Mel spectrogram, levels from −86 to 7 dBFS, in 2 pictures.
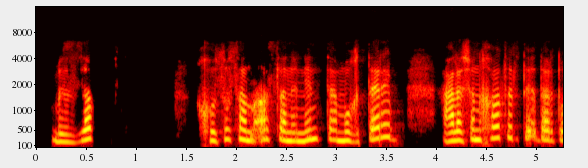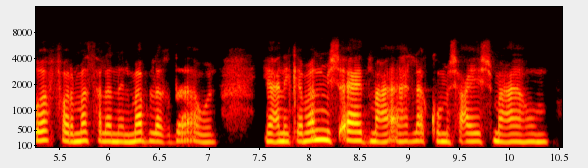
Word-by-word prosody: بالضبط. 205 +5 +1 1.0
خصوصًا 255 +4 0 0.2
أصلًا 240 -3 +1
إن 210 0 +1
أنت 255 +1 -1
مُغترِب 250 +5 +1 0.5
علشان 230 +4 +5
خاطر 295 +2 +1
تقدر 245 -3 -1
توفّر 230 -2 -1
مثلًا 220 0 -1
المبلغ 205 0 -1
ده 195 +4 -5
أوال 190 -2 -6 0.5
يعني 205 0 +1
كمان 230 +4 +2
مش 235 - -2
قاعد 225 -2 +3
مع 195 -1 +1
أهلك 210 +1 -5
ومش 205 -2 -4
عايش 210 +2 -3
معاهم. 195 0 -2
215 Hz, 130 wpm, -22 LUFS, 200-240 Hz, 1.0 s, علشان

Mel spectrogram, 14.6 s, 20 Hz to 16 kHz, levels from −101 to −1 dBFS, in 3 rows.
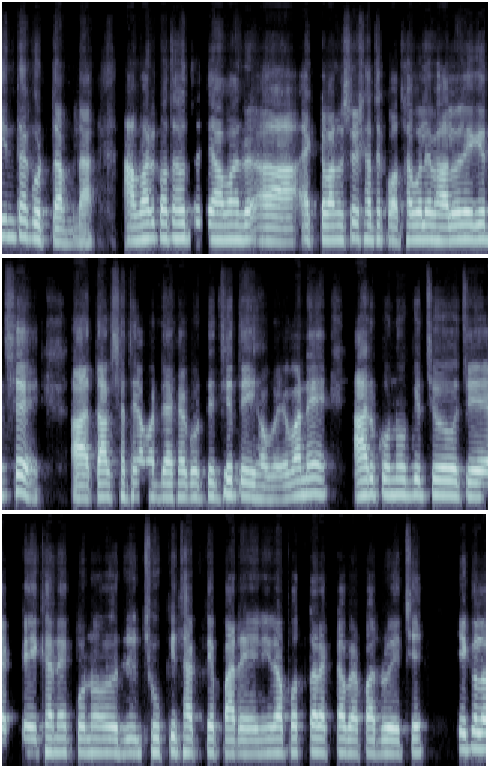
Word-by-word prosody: চিন্তা 210 -1 -2
করতাম 170 -4 +1
না। 70 - -2 0.4
আমার 175 +3 +3
কথা 185 0 +1
হচ্ছে 185 +1 -3
যে - - +4
আমার 175 0 +2 0.2
আ - - +4 0.4
একটা 165 0 -4
মানুষের 170 +2 -1
সাথে 175 0 -1
কথা 170 - -2
বলে 175 0 +3
ভালো 165 +1 +4
লেগেছে, 180 +3 +1 0.5
আ - - +3 0.2
তার 160 0 +5
সাথে 165 0 -4
আমার 160 0 -4
দেখা 160 +1 +1
করতে 160 +1 -2
যেতেই 175 -3 +1
হবে, 140 0 -3 0.2
মানে 180 +2 +2 0.5
আর 180 - +4
কোনো 185 0 0
কিছু 180 0 -2 0.3
যে 170 - 0 0.2
একটা 210 +6 -9
এখানে 170 +1 -1 0.2
কোনোর 165 0 -1 0.4
ঝুঁকি 170 +1 -2
থাকতে 160 0 0
পারে, 155 0 +1 0.2
নিরাপত্তার 165 +1 0
একটা 165 +1 -2
ব্যাপার 155 0 0
রয়েছে, 155 +1 +1 0.5
এগুলা 200 0 +3
170 Hz, 165 wpm, -24 LUFS, 160-180 Hz, 0.5 s, তার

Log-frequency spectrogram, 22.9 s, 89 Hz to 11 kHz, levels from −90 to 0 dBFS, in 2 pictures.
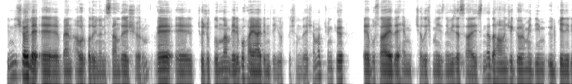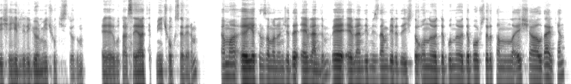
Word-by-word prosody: Şimdi 150 +4 -8
şöyle, 150 -1 +10 0.4
ııı, 85 -1 -6
ben 95 0 -3
Avrupa’da, 95 -3 -2
Yunanistan’da 85 +2 -5
yaşıyorum. 85 -2 -5
Ve, 105 +1 +5
eee, 90 -1 -2
çocukluğumdan 95 +2 -5
beri 95 +2 -1
bu 130 -2 -4
hayalimdi 90 -4 +1
yurt 80 +2 -15
dışında 75 +1 -17
yaşamak. 110 - -11
Çünkü, 110 0 -2 0.4
ııı, 95 -1 0
bu 110 - -9
sayede 95 -2 +4
hem 90 -1 -11
çalışma 90 0 -10
izni, 90 +1 -8
vize 95 +1 -3
sayesinde 85 +6 -5
daha 100 0 -2
önce 100 +2 -5
görmediğim 95 -1 -5
ülkeleri, 95 0 -3
şehirleri 95 0 -6
görmeyi 95 +2 -3
çok 105 0 -16
istiyordum. 90 -8 -15 0.4
Iıı, 80 -1 -3
bu 85 - -12
tarz 80 -2 -6
seyahat 90 +2 0
etmeyi 90 0 -9
çok 90 -1 -8
severim. 75 -1 -9 0.4
Ama, 140 +2 -2
ııı, 115 -1 +12
yakın 115 +2 +3
zaman 115 -2 -4
önce 110 0 -7
de 135 - +6
evlendim 105 - -1
ve 120 - +2
evlendiğimizden 115 +2 +2
beri 105 -3 -3
de, 100 -1 -5
işte, 100 0 -4
onu 120 -1 -3
öde, 110 -1 -1
bunu 120 0 -5
öde, 110 -1 0
borçları 120 0 -3
tamamla, 115 -1 -7
eşya 120 +1 -3
al 115 0 +1
derken 140 +3 -3
100 Hz, 160 wpm, -24 LUFS, 90-115 Hz, 0.4 s, ııı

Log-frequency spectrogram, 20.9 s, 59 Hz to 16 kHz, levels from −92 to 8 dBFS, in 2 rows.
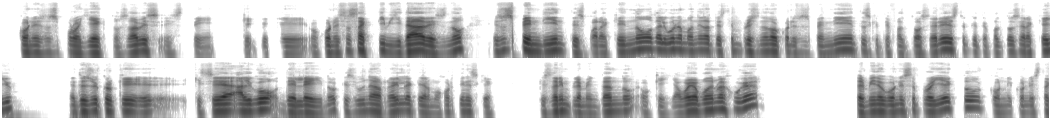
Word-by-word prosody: con 110 -1 0
esos 105 -1 -7
proyectos, 100 -4 -1
¿sabes?, 115 +3 +1
este, 90 -2 -18 0.3
que - - -15
que - - -21
que 95 0 -9
o 100 -2 -15
con 110 +2 -2
esas 115 +5 -8
actividades, 110 -3 +6
¿no?, 140 +5 0 0.3
esos 130 +6 -5
pendientes, 120 - +2
para 105 -1 -6
que 115 +3 -5
no, 150 +5 +2
de 145 - +1
alguna 140 +1 0
manera, 130 +1 -3
te 120 - -10
estén 120 - -10
presionando 120 0 0
con 115 - -9
esos 105 0 -16
pendientes, 120 +3 -4
que - - -22
te 105 - -17
faltó 100 +1 -9
hacer 110 +6 -5
esto, 140 -3 +1
que 115 0 -15
te 105 - -17
faltó 105 +4 -11
hacer 115 0 -6
aquello. 125 +7 -2 0.5
Entonces, 115 +2 0
yo 130 - 0
creo 125 -3 +1
que 115 -2 -3
que - - -15
sea 125 +1 +6
algo 125 +3 +4
de 115 -2 +1
ley, 105 -3 +3
¿no?, 125 +5 -8
que 115 - -14
sea 115 +3 -14
una 120 -1 +1
regla 120 +4 -2
que, 115 - -6
a - - 0
lo - - -10
mejor 110 +4 -13
tienes 115 -3 -9
que 100 -3 -15 0.4
que - - -22
estar 120 +1 +1
implementando. 115 +2 -3
Okey, 100 -2 -16
ya 100 - -11
voy 120 +5 +5
a 125 - +7
ponerme 140 +4 +2
a - - -2
jugar, 180 - 0 1.0
termino 120 0 +2
con 115 +1 0
este 120 - -7
proyecto, 150 +8 -1
con 110 -1 -11
e - - -17
con 110 0 -12
esta 110 +2 -9
115 Hz, 215 wpm, -25 LUFS, 105-125 Hz, 1.0 s, a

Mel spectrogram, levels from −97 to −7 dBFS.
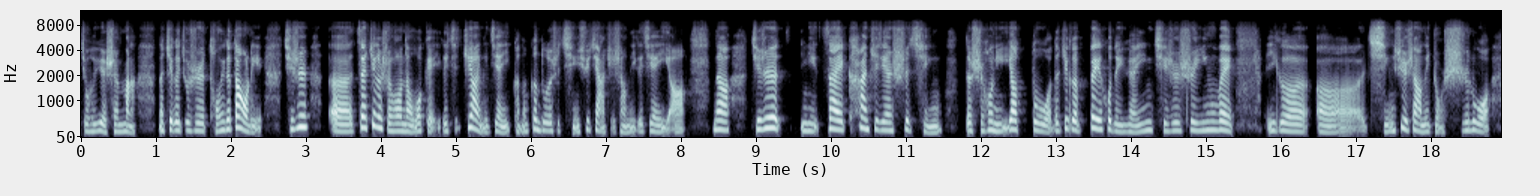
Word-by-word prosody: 就 190 - -6
会 190 - -6
越 205 - 0
深 185 +2 +1
嘛， 185 -1 +1 0.3
那 225 - -1
这 235 +2 +1
个 215 - +1
就 215 - -5
是 205 -1 -1
同 195 +2 -4
一 - - -5
个 250 - +3
道 290 +3 +8
理。 - - -6 0.3
其 250 - -1
实， 305 +3 +5 0.3
呃， 185 -1 +4
在 290 -1 +5
这 340 - +2
个 285 - +4
时 215 -7 -1
候 200 0 +1
呢， 190 -2 +1
我 200 - 0
给 - - -3
一 - - -14
个 195 - -5
这 275 +9 -2
样 260 -3 +6
一 - - -5
个 - - -6
建 160 -1 -1
议， - - -7
可 - - -9
能 - - -7
更 245 +2 -1
多 215 -1 -3
的 205 - -2
是 200 - -10
情 295 +9 -5
绪 240 - -6
价 220 -2 0
值 - - -11
上 165 -2 -5
的 - - -6
一 - - -9
个 - - -7
建 185 -1 -3
议 - - -5
啊， - - 0 0.3
那 235 -2 +4 0.3
其 245 0 0
实 275 - +5 0.2
你 200 -1 -4
在 250 -4 +5
看 280 +2 +2
这 240 -1 -5
件 215 -1 0
事 235 +3 -2
情 160 -3 -5 0.3
的 210 - 0
时 205 0 -1
候， 230 +2 0
你 195 +7 -2
要 240 -2 +6 0.2
躲 195 -6 -1
的 205 - -6
这 260 +6 -3
个 230 -2 +4
背 265 -4 +4
后 245 0 -1
的 190 - -4
原 175 0 -4
因， 220 +2 -5
其 200 - -3
实 210 +2 -4
是 215 +1 -2
因 220 +2 -4
为 220 -4 +4 0.4
一 215 - -5
个， 195 -4 +1
呃， 170 -1 -2
情 180 +3 +2
绪 250 +2 +1
上 220 -4 +2
的 180 - -3
一 - - -9
种 - - -9
失 215 0 -1
落， 210 -5 -1
210 Hz, 290 characters per minute, -23 LUFS, 190-240 Hz, 0.4 s, 道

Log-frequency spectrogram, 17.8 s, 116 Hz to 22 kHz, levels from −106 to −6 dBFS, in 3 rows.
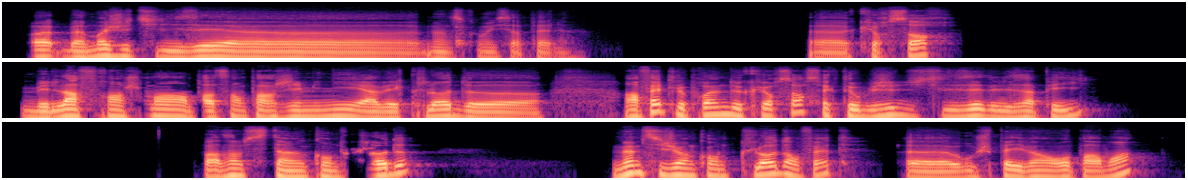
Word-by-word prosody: Ouais 125 0 +3
bah 115 -2 -1
moi 140 - +2
j'utilisais, 120 -3 -3
heu, 105 -3 -1
mince 105 -1 -8
comment 105 - -13
il - - -13
s'appelle 95 -1 -10 1.2
heu, 95 -2 -6
Cursor - - -2 1.3
mais 110 -2 0
là, 135 +4 +7
franchement, 135 0 0
en 120 - +2
passant 115 +2 +1
par 115 0 +1
Gemini, 120 +3 -2
et 115 - +2
avec 105 -1 +2
Claude, 130 -1 +1
heu 100 -3 +2 0.4
en 130 - +6
fait, 210 +1 +4
le - - +1
problème 160 +1 +1
de 145 - +2
Cursor, 145 +9 -1
c'est 150 - -1
que - - -23
tu - - +2
es - - +6
obligé 130 +5 -2
d'utiliser 130 -1 -2
des 115 -2 -2
API 125 - -2 1.5
par 125 - +5
exemple, 145 0 +1
si - - -6
tu - - 0
as - - +5
un 115 -1 +1
compte 115 -3 -3
Claude. 165 - +2 0.9
Même 185 - +5
si 180 -5 -3
j'ai 155 - +5
un 150 - +2
compte 140 -2 -4
Claude, 165 +4 +4
en 145 - +1
fait. - - -6 0.2
Heu, 105 -1 +2
où 115 +2 -3
je 115 - -10
paye 130 -4 +2
20 120 - 0
euros 120 +1 +2
par 115 0 +1
mois - - -2
120 Hz, 205 wpm, -24 LUFS, 110-135 Hz, 1.5 s, là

